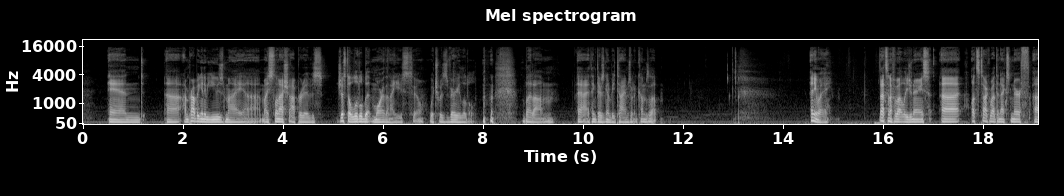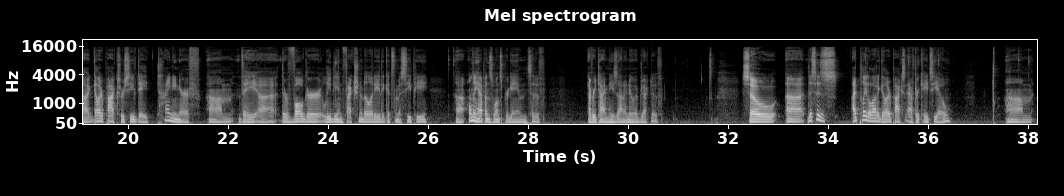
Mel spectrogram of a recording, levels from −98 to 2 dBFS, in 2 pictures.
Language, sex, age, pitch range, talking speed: English, male, 20-39, 105-120 Hz, 155 wpm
